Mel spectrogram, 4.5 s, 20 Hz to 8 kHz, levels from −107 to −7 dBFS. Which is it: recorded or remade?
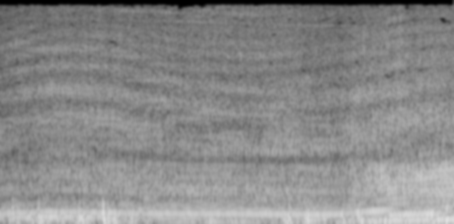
recorded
